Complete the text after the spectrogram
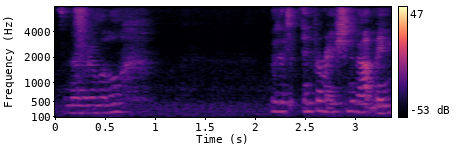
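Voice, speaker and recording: With an American accent, a woman speaks fairly quickly at a medium pitch, and some room echo can be heard. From US South, Mississippi. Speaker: home cook. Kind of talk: cooking tutorial. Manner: casual, chatty.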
